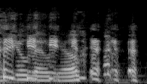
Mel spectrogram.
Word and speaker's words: Veglio: Just remember not to pronounce the G when you meet him. Neal Veglio.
